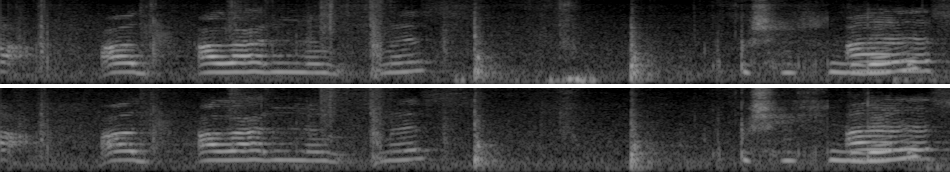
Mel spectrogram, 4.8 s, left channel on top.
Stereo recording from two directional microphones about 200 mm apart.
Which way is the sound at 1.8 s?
60° left (ahead or behind).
